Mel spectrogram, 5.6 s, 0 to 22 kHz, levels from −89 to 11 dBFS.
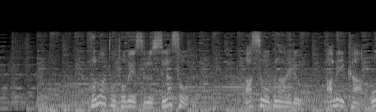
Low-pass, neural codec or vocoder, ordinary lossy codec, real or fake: none; none; none; real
